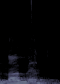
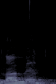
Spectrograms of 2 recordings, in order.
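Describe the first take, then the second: First: The second syllable has an 'ae' vowel. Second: The same.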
